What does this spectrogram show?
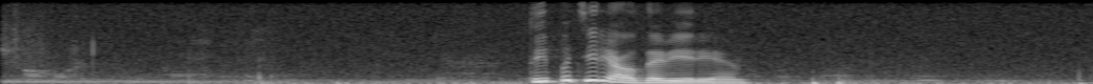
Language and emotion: Russian, neutral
